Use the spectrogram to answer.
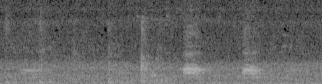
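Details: Close-up female Asian koel in a curry leaf tree by a window; two short, hoarse calls about a second apart stand out above steady background rumble.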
